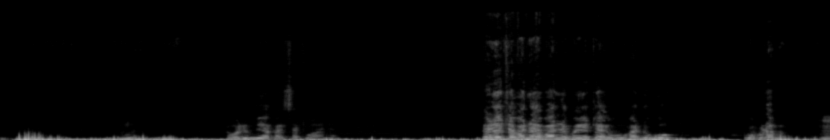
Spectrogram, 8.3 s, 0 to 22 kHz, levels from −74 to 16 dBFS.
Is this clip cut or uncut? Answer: cut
